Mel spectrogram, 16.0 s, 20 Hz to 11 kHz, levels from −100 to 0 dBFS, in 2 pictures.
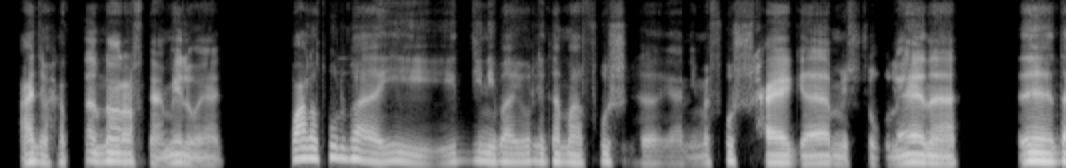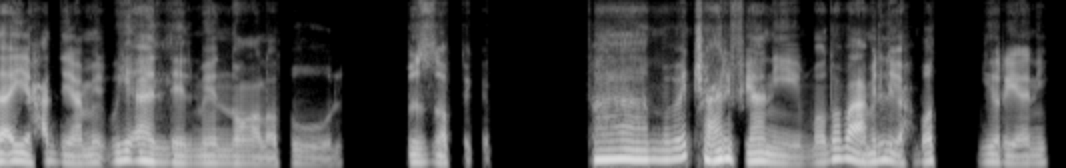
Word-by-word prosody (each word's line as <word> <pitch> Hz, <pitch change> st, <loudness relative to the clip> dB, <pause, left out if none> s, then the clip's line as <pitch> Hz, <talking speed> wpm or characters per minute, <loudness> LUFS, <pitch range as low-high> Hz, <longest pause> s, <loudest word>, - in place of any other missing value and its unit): عادي 110 Hz, 0 st, +2 dB
ما -, -, -5 dB
إحنا 100 Hz, -, -8 dB
كُلّنا 130 Hz, -2 st, 0 dB
بنعرف 115 Hz, -1 st, +1 dB
نعمله 90 Hz, 0 st, -2 dB
يعني." 85 Hz, -2 st, -9 dB, 0.5 s
وعلى 160 Hz, +1 st, +4 dB
طول 160 Hz, +1 st, -3 dB
بقى 145 Hz, -6 st, 0 dB
إيه، 110 Hz, -6 st, -5 dB
يدّيني 120 Hz, 0 st, -5 dB
بقى 115 Hz, -1 st, -3 dB
يقول 115 Hz, +2 st, -5 dB
لي: 115 Hz, -, -4 dB
"ده 115 Hz, +1 st, -2 dB
ما 105 Hz, -2 st, -2 dB
فيهوش 115 Hz, +2 st, -9 dB
يعني 90 Hz, -1 st, -11 dB
ما 100 Hz, -, -8 dB
فيهوش 120 Hz, +3 st, -7 dB
حاجة، 100 Hz, -1 st, +3 dB
مش 90 Hz, -3 st, -8 dB
شُغلانة، 95 Hz, -1 st, +2 dB, 0.5 s
آآ 120 Hz, 0 st, +6 dB
ده 115 Hz, +1 st, +4 dB
أي 115 Hz, 0 st, +4 dB
حد 115 Hz, +1 st, -3 dB
يعمله." 100 Hz, +1 st, -1 dB
ويقلِّل 115 Hz, -7 st, +2 dB
منّه 95 Hz, -1 st, -3 dB
على 85 Hz, -3 st, -4 dB
طول، 85 Hz, -4 st, -13 dB, 0.5 s
بالضبط 105 Hz, -2 st, -2 dB
كده. -, -, -20 dB, 0.7 s
فما 140 Hz, -1 st, +4 dB
بقيتش 160 Hz, +1 st, +1 dB
عارف 135 Hz, +1 st, +4 dB
يعني 105 Hz, -7 st, +2 dB
الموضوع 105 Hz, -, -2 dB
بَقى 150 Hz, -3 st, +5 dB
عامل 115 Hz, +4 st, +3 dB
لي 125 Hz, -6 st, +1 dB
إحباط 110 Hz, +5 st, -3 dB, 0.3 s
كتير 105 Hz, 0 st, -4 dB
يعني، 95 Hz, +1 st, -2 dB
110 Hz, 175 wpm, -24 LUFS, 95-120 Hz, 0.7 s, آآ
